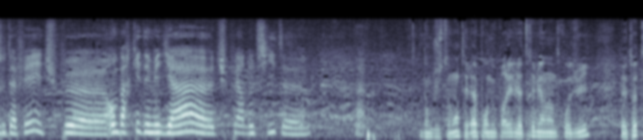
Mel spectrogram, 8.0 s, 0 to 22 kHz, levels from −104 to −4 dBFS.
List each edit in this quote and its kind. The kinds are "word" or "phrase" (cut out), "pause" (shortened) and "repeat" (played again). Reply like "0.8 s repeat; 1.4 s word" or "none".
2.9 s word; 6.4 s phrase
